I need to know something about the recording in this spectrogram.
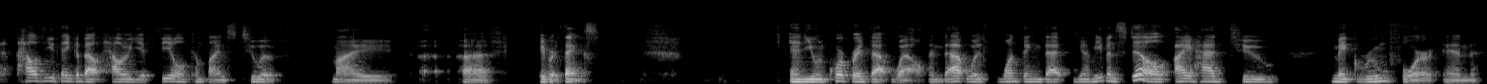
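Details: Adult male medical student who has stuttered since about age six, with uncontrollable pauses and a halting cadence; stuttering.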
